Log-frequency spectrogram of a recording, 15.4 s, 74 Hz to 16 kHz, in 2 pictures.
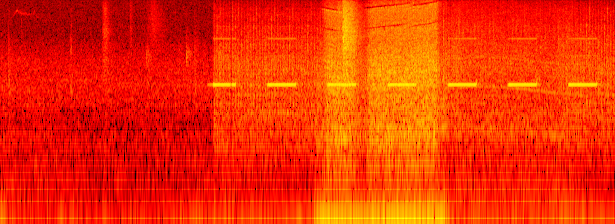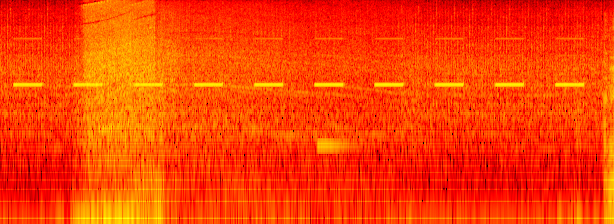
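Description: Steady electronic reversing beeps from a truck in Euro Truck Simulator 2 repeat at an even pace throughout, joined by two louder bursts of engine and air noise.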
